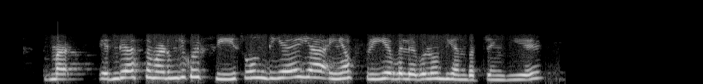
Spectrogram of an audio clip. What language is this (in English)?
Dogri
